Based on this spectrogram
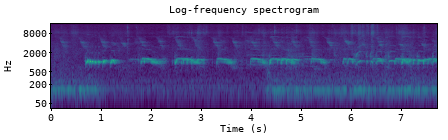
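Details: Local wild-type zebra dove, singing strongly to lure others: a run of about ten rolling coo bursts, evenly spaced, over faint repeated high chirps and a steady low hum.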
